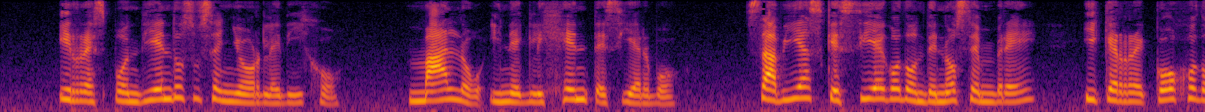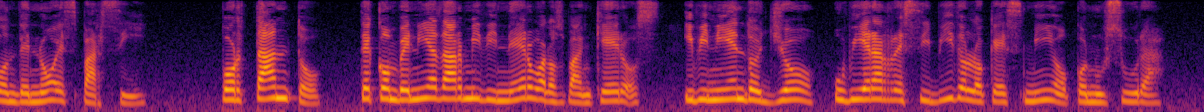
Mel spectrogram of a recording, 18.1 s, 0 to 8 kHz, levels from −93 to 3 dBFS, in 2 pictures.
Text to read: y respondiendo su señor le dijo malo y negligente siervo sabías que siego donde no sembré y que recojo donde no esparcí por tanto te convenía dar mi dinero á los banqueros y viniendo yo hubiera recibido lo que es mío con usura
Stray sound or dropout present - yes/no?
no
